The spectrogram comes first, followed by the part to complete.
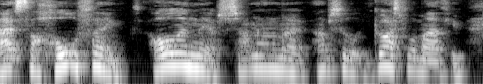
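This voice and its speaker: A man with a Scottish accent speaks in a somewhat breathy voice. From Scotland. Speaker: leadership and management expert, author. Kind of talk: podcast interview.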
